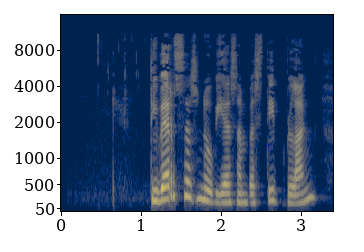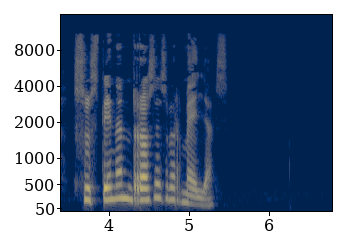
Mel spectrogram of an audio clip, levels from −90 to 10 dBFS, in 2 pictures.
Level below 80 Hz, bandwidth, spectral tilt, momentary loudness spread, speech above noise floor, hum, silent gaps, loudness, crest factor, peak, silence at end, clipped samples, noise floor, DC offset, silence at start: -76 dBFS; 11.5 kHz; -5 dB/octave; 15 LU; 65 dB; none; none; -23 LUFS; 24 dB; -2 dBFS; 1.5 s; under 0.1%; -88 dBFS; under 0.1%; 1.1 s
